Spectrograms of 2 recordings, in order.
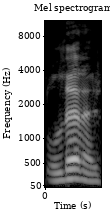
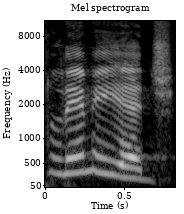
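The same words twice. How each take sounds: First: The word is shortened and said quickly. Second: The word is said in full, unshortened. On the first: "I just like to shortchange it, just like lineage, like sounds quick and fast and easy" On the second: "And Ash is always like, it's lineage"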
